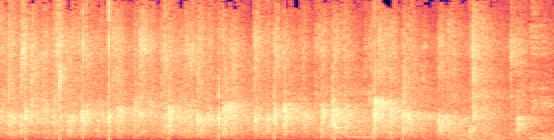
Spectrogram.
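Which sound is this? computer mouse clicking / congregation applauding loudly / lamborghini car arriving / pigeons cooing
congregation applauding loudly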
